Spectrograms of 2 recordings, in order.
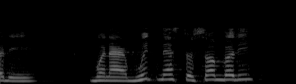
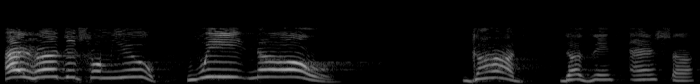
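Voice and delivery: higher, louder, slowing accusation; rising confrontation; 5 semitones higher, 5 dB louder, slower than usual. Acted. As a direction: throw their teaching back at them. Blind man confronts leaders.

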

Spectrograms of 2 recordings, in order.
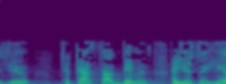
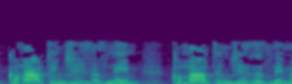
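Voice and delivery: raised, higher commanding call; retold yelling command; 6 semitones higher than usual. Preacher recalling yelling at the demon to come out. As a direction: cry out the command to leave. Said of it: "And I was yelling".

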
